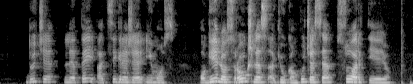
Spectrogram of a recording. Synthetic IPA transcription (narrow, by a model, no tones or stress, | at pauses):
d̪ʊt͡ʃʲe | lʲeːt̪ɐɪʔɐt̪ʲsʲɪɡɾʲɛʒʲeʔiːmʊs | oːɡʲɪlʲoːsɾɔʊkʃʲlʲeːsɐkʲuːkɐmpʊt͡ʃʲosʲɛsʊɐɾʲt̪ʲeːjoː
